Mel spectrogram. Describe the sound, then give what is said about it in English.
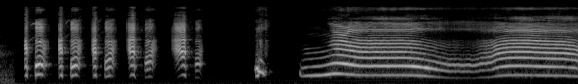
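A crybaby sound effect of a baby: several short choppy laughing or babbling bursts, a pause, then a long, loud wailing cry whose pitch wavers up and down. “Start the crybaby sound effect.”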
